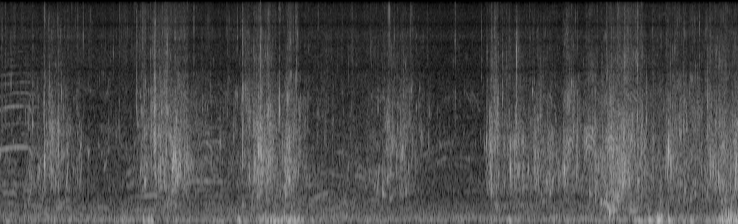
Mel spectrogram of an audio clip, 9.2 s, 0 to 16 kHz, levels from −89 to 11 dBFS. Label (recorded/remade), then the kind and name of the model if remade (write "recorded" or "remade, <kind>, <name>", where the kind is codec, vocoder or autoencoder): recorded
